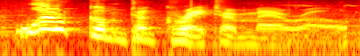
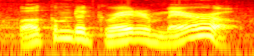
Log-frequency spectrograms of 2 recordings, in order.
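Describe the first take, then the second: First: It is said in a put-on character voice. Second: It is said in the speaker's own voice.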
